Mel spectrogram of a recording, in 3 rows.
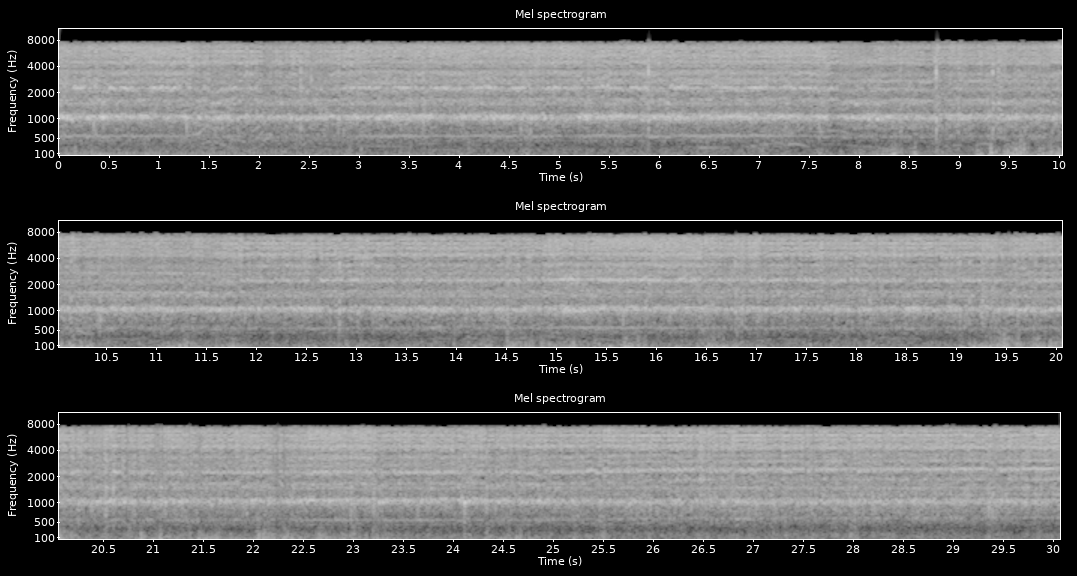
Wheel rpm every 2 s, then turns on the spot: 140, 140, 140, 140, 140, 140, 140, 140, 140, 150, 140, 150, 150, 160, 160.
none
